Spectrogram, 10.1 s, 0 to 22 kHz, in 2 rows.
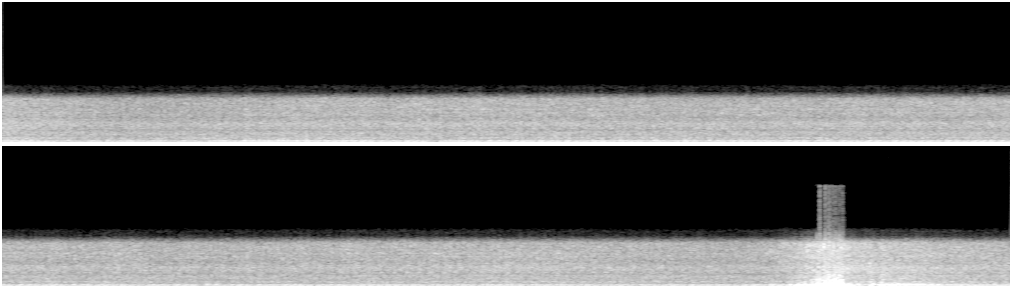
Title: Idle raised, L67 timing table, exhaust leaks fixed.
